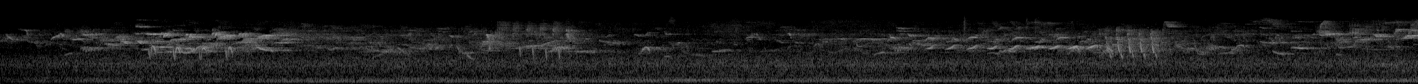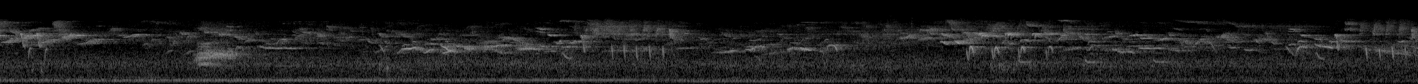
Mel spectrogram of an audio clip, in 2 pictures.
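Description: Several songbirds singing at once, a dense chorus of overlapping chirps, trills and whistles. A faint steady low hum lies underneath for most of the time.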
